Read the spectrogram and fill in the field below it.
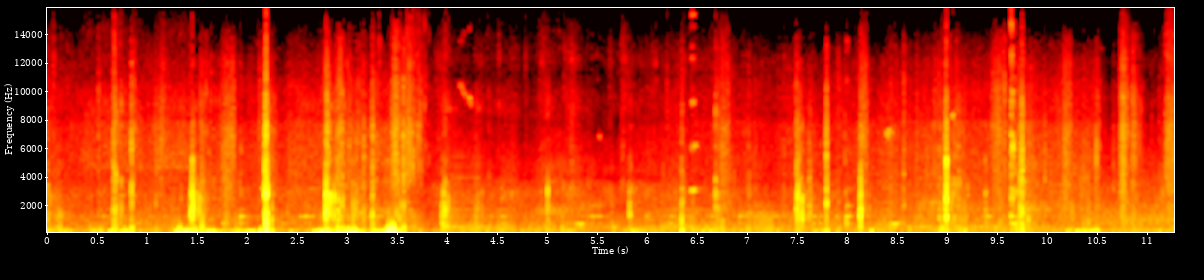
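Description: Trekking poles click and tap against stones.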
